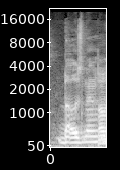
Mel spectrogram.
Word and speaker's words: Boseman: Bosman. Whatever. Bozeman. Yeah. Whatever. I mean, with that stuff. One, I can't pronounce his last name. I've been trying to get that right like, all weekend. Boseman.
